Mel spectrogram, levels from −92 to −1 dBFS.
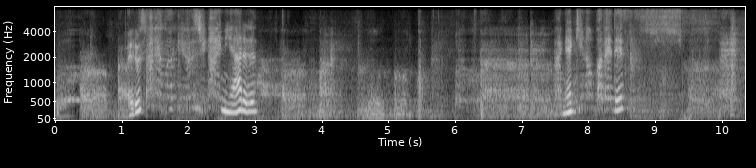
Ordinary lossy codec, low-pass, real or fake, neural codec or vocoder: none; 7.2 kHz; fake; codec, 16 kHz in and 24 kHz out, 0.8 kbps, FocalCodec, streaming, 65536 codes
